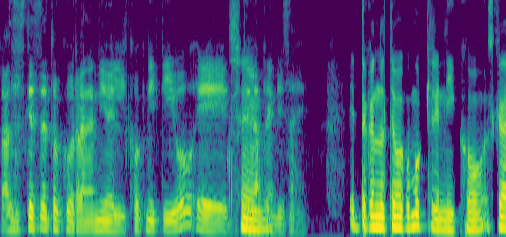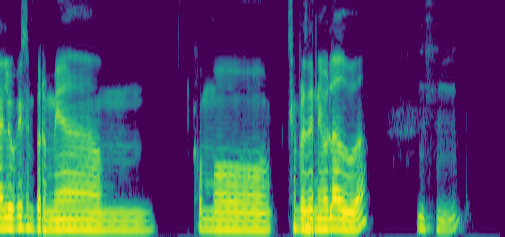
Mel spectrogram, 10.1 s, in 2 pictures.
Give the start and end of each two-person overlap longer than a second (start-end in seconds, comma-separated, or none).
none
